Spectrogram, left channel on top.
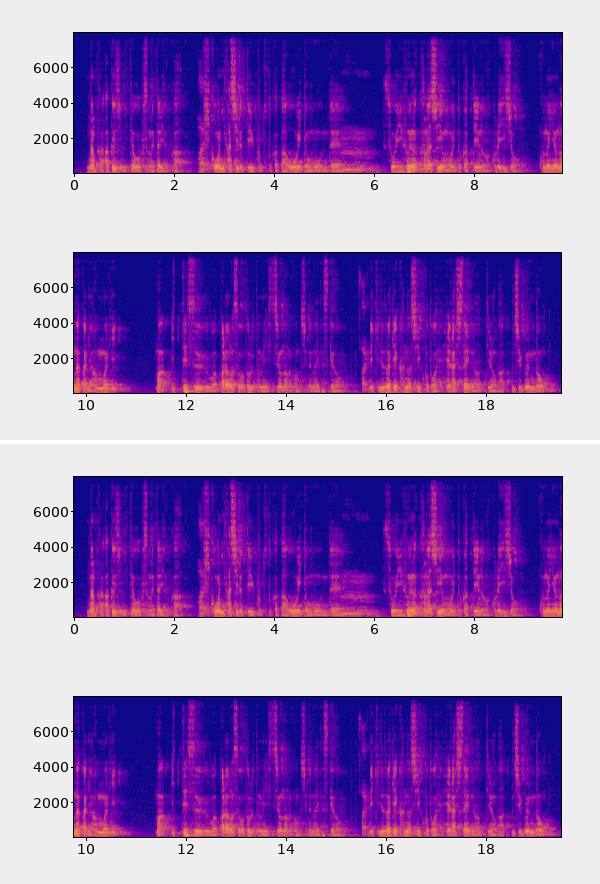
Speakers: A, on the right (about 20°); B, on the left (about 45°).
A: なんか悪事に手を染めたりとか、
B: はい。
A: 非行に走るっていうこととかが多いと思うんで、
B: うーん。
A: そういうふうな悲しい思いとかっていうのはこれ以上、この世の中にあんまり、まあ一定数はバランスを取るために必要なのかもしれないですけど、
B: はい。
A: できるだけ悲しいことは減らしたいなっていうのが自分の、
